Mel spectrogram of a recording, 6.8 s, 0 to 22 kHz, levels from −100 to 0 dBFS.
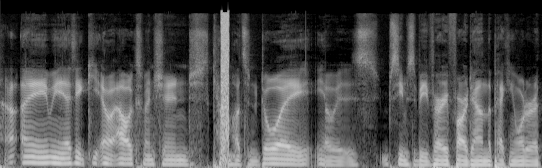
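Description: A corrupt FLAC frame between 2.5 and 2.86 s in this speech recording produces an error peaking at about -4 dBFS. Flipped bits sent the decoder's prediction off track, and the damage runs across what sounds like several consecutive frames before clean audio returns. Compressed frames were skipped from 4.07 to 4.16 s: roughly a tenth of a second of speech is simply missing. Because lossless frames do not overlap, the jump forward comes across as a hard click rather than a smeared blip.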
